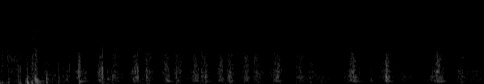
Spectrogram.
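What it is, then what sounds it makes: Silicone ear of a binaural microphone being scratched. Both hands scratch inside and around the ear canals of the two white, soft silicone ears on a black 3Dio binaural microphone mounted on a tripod, using short fingernails and fingertips. About twelve quiet, close scratching and rubbing strokes rise and fall in a steady rhythm, each with a muffled low body and a faint bright edge. The scratches stop quickly with almost no ring.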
